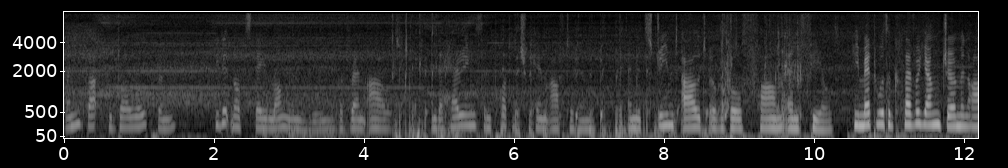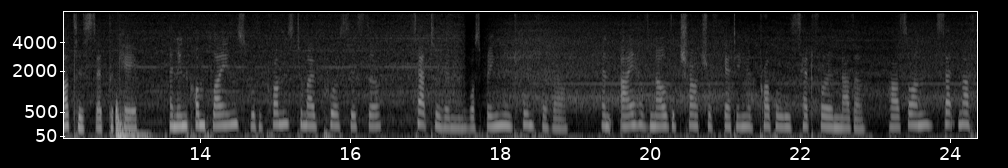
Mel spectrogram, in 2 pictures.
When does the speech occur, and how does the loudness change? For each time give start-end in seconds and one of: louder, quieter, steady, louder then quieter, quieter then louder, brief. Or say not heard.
0.0-24.3 louder then quieter.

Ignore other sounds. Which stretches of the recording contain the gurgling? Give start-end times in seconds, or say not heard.
2.6-9.8.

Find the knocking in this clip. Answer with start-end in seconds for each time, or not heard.
12.8-13.3.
